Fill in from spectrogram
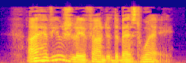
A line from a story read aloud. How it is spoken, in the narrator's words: said the other, a little grimly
